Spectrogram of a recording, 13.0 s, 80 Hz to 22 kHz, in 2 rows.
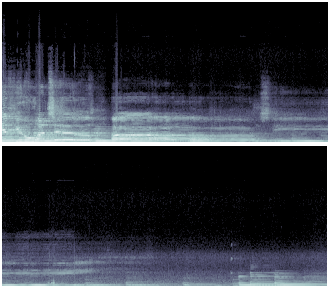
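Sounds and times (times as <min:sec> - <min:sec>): man singing ballad note: 0:00.0 - 0:09.7
sustained keyboard chord: 0:00.0 - 0:13.0.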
